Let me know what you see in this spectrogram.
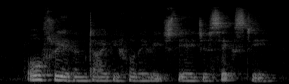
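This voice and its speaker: A woman with a British accent and medium pitch is heard with audible room echo. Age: 60s. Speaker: pension campaigner. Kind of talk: testimony. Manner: hesitant, many fillers.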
